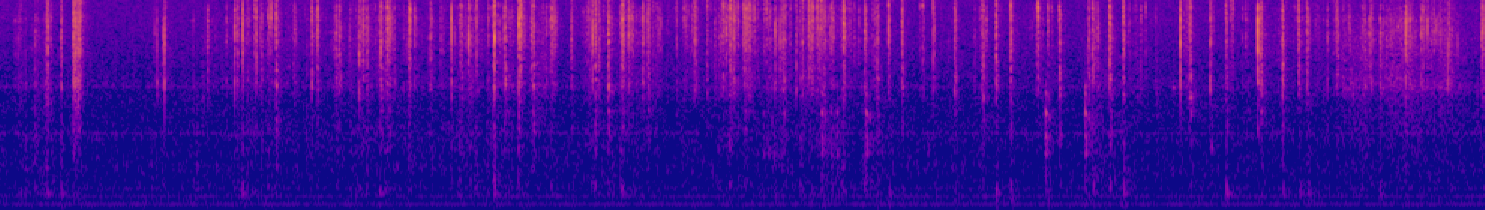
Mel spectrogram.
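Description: Long black nails on both hands quickly scratch and tap silver sequin fabric resting on a counter. The result is a dense, bright patter of crisp crinkling clicks with no ring after each one, over a faint steady low hum.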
